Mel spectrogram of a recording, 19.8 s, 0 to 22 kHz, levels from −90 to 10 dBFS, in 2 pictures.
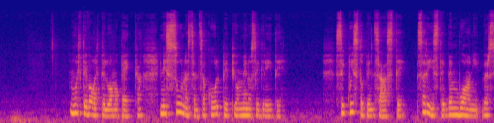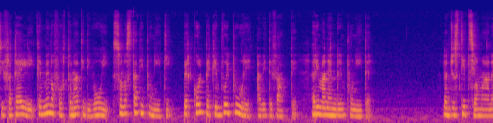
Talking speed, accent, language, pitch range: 125 wpm, native, Italian, 165-205 Hz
